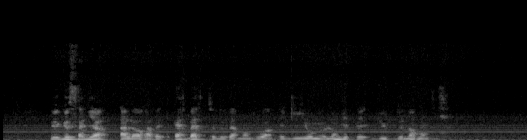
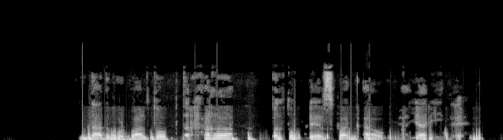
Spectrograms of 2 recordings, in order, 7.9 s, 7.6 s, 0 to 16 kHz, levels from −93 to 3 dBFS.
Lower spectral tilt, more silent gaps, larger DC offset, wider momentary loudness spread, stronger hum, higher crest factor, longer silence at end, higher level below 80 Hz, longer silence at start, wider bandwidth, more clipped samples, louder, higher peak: first, -9 dB/octave vs -6.5 dB/octave; neither; neither; about the same, 12 LU vs 10 LU; neither; first, 20 dB vs 14 dB; first, 0.75 s vs 0.35 s; second, -62 dBFS vs -50 dBFS; second, 0.75 s vs 1.2 s; first, 10 kHz vs 8.8 kHz; neither; second, -38 LUFS vs -14 LUFS; second, -18 dBFS vs 0 dBFS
